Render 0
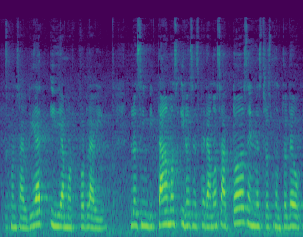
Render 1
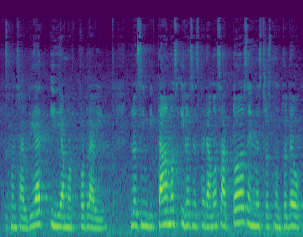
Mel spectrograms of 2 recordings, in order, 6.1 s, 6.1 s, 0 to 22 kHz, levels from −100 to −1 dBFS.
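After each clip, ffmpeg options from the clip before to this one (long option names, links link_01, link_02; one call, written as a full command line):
ffmpeg -i in.wav -af anull out.wav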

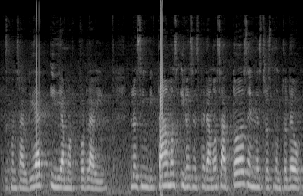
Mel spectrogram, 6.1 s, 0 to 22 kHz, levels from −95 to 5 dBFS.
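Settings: ffmpeg -i in.wav -filter_complex "[0:a]acrossover=split=170[link_01][link_02];[link_01]aeval=exprs='(tanh(158*val(0)+0.15)-tanh(0.15))/158':channel_layout=same[link_03];[link_02]aeval=exprs='(mod(2.66*val(0)+1,2)-1)/2.66':channel_layout=same[link_04];[link_03][link_04]amix=inputs=2:normalize=0" out.wav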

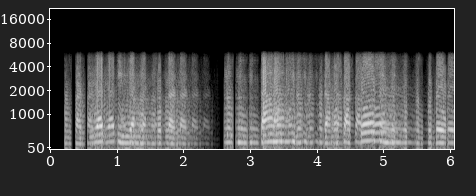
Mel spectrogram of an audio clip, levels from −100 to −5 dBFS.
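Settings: ffmpeg -i in.wav -af "aresample=11025,acrusher=bits=3:mix=0:aa=0.5,aresample=44100,aecho=1:1:174|348|522:0.501|0.13|0.0339,volume=-2.5dB" out.wav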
